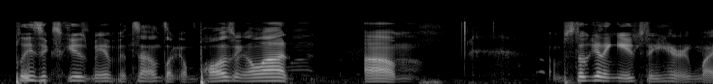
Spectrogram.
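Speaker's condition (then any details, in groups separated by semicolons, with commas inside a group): Cerebral palsy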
